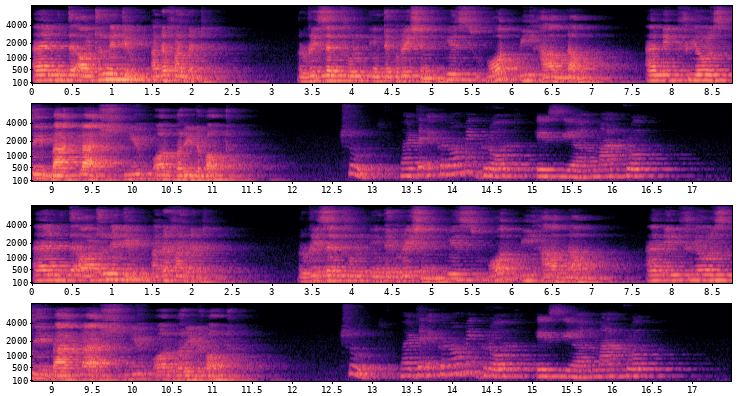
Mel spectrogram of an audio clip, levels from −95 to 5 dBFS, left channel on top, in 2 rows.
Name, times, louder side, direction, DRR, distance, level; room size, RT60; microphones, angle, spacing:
voice 1, 0.0-2.2 3.3-7.0 7.7-11.2, left 4 dB, 80° left, 2 dB, 0.4 m, -23 dB
voice 2, 12.6-13.0 13.3-14.7 15.0-16.3, left 1 dB, 15° left, -6 dB, 0.4 m, -30 dB
3.4 x 3.3 x 4.6 m, 1.3 s
head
